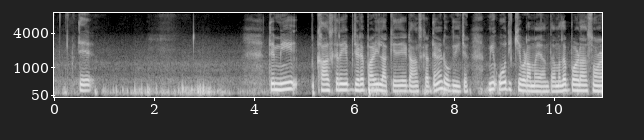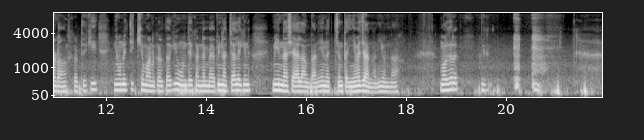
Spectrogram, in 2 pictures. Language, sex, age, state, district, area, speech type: Dogri, male, 18-30, Jammu and Kashmir, Samba, rural, spontaneous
